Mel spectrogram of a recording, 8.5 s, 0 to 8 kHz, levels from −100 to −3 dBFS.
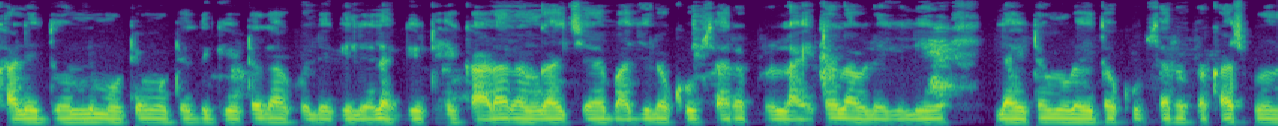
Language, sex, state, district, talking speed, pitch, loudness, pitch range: Marathi, male, Maharashtra, Nagpur, 205 wpm, 95 Hz, -18 LUFS, 90-95 Hz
